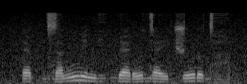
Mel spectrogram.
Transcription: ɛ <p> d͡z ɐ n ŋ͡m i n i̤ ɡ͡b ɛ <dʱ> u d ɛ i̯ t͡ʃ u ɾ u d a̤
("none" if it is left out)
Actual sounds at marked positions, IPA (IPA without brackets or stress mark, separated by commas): p, ɾ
